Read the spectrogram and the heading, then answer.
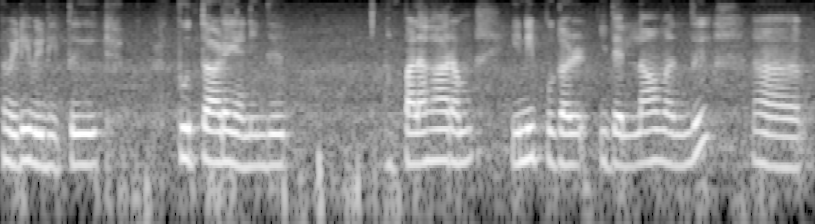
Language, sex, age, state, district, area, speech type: Tamil, female, 18-30, Tamil Nadu, Mayiladuthurai, urban, spontaneous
